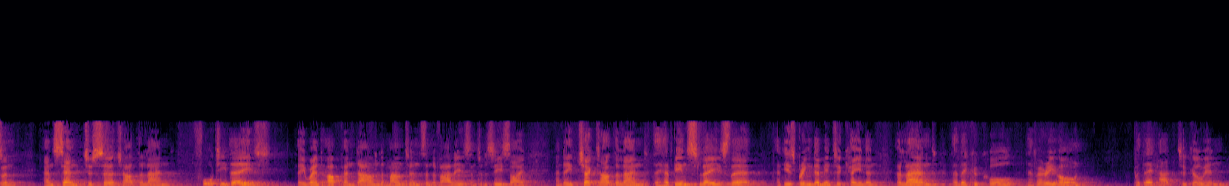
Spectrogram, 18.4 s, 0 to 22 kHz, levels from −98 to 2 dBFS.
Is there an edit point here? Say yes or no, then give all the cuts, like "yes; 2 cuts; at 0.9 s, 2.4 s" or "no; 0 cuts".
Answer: yes; 2 cuts; at 9.7 s, 11.7 s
